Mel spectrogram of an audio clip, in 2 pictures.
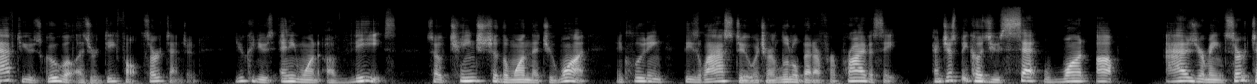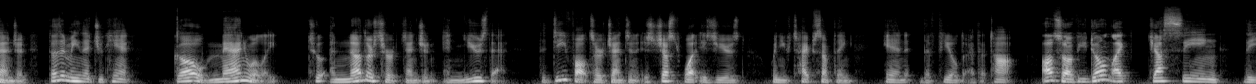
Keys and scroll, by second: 12.9 m, 14.2 Return.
